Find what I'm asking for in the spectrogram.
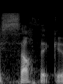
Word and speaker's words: Southwick: So after some persistence from Southwick, it's probably Southwick, is it? – No, Southwick sounds good.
